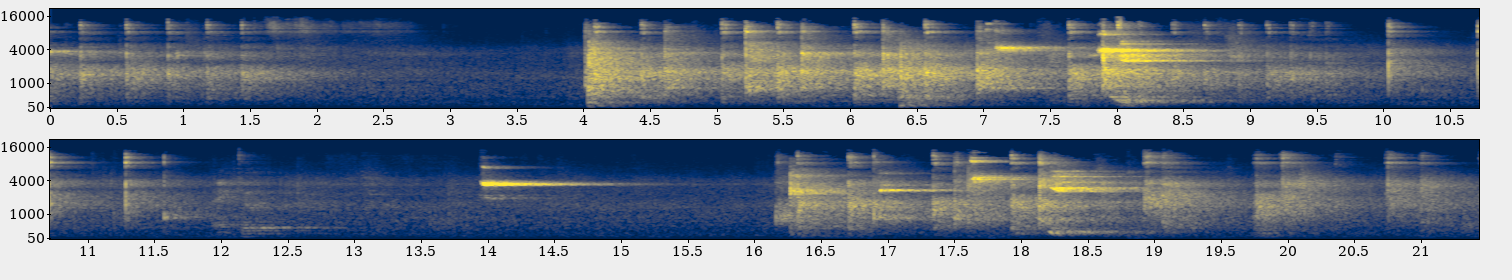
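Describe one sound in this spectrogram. A table tennis ball clicks rapidly back and forth off paddles and the table.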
